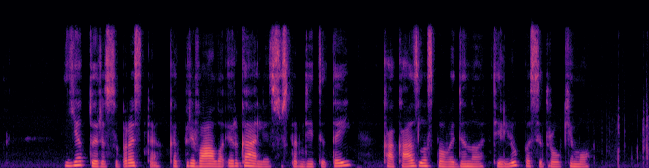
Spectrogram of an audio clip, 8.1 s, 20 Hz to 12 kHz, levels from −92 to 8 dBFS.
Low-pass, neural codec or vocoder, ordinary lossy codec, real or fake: 9.9 kHz; vocoder, 22.05 kHz, 80 mel bands, Vocos; Opus, 64 kbps; fake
